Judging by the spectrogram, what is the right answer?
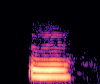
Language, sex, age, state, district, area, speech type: Manipuri, female, 18-30, Manipur, Churachandpur, rural, conversation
